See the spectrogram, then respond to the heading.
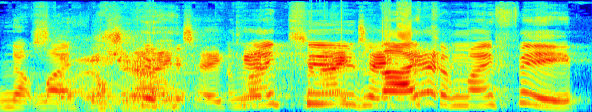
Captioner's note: overlapping chattering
